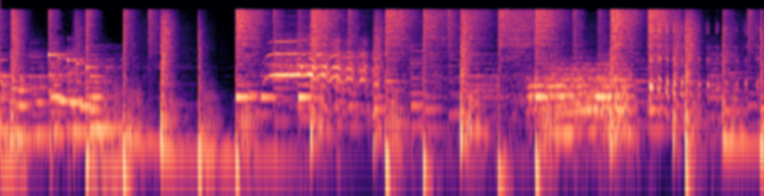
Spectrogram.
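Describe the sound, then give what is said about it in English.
Cow moos mixed into a bouncy, upbeat song about farm animals with steady drum hits, alongside horse-like whinnying sounds, all loud. “The cows on the farm say moo, moo, moo.”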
